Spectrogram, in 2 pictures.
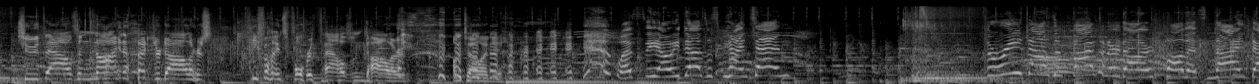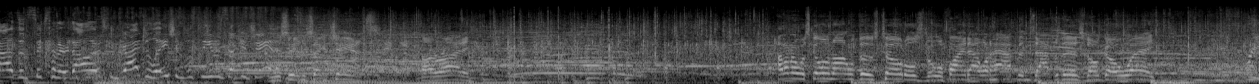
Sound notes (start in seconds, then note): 3.9 laughs; 17.3 applause and cheering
